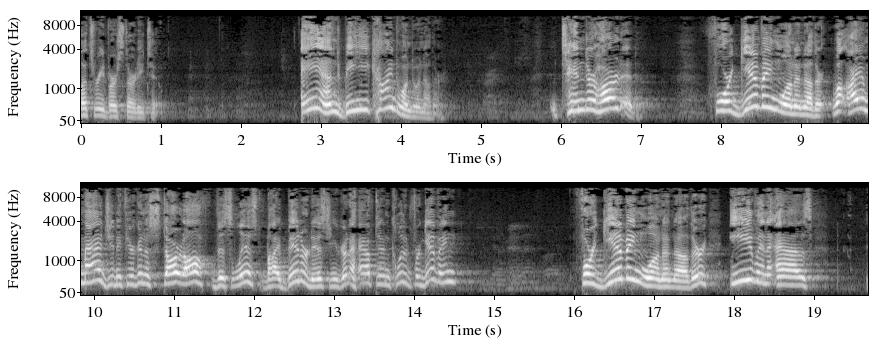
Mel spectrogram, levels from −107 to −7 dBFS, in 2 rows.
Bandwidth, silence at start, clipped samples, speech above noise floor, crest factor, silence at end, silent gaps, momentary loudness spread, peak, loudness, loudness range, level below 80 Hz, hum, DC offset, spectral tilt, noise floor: 11 kHz; 0 s; under 0.1%; 48 dB; 18 dB; 0.65 s; none; 13 LU; -2 dBFS; -18 LUFS; 7 LU; -70 dBFS; none; under 0.1%; -3.5 dB/octave; -66 dBFS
